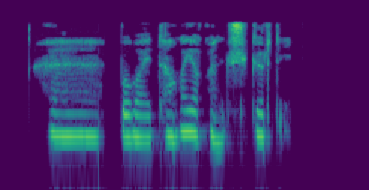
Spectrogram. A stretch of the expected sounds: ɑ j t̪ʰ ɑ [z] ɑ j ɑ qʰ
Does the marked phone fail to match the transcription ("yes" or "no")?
yes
